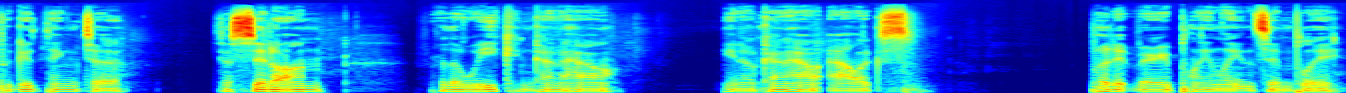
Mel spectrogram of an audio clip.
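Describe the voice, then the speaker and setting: A man's voice: sits low, dark tone, no echo, studio quality. A man, hosting a casual Bible study talk in an earnest, reflective way and acting out quotes. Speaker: podcast host.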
